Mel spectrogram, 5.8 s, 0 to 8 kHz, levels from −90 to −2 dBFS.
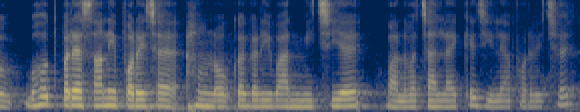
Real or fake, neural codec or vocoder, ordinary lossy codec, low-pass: fake; codec, 16 kHz, 0.9 kbps, LongCat-Audio-Codec; none; none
